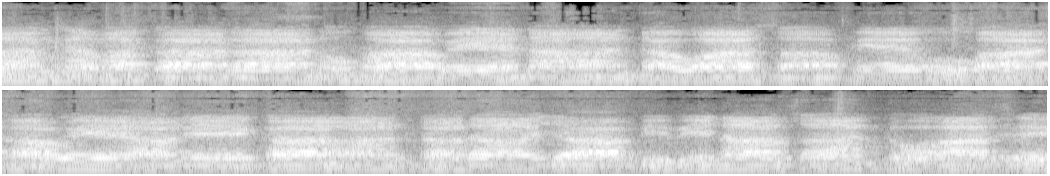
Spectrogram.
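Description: Group of Buddhist monks chanting Pali blessing verses together in a steady, rhythmic recitation.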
